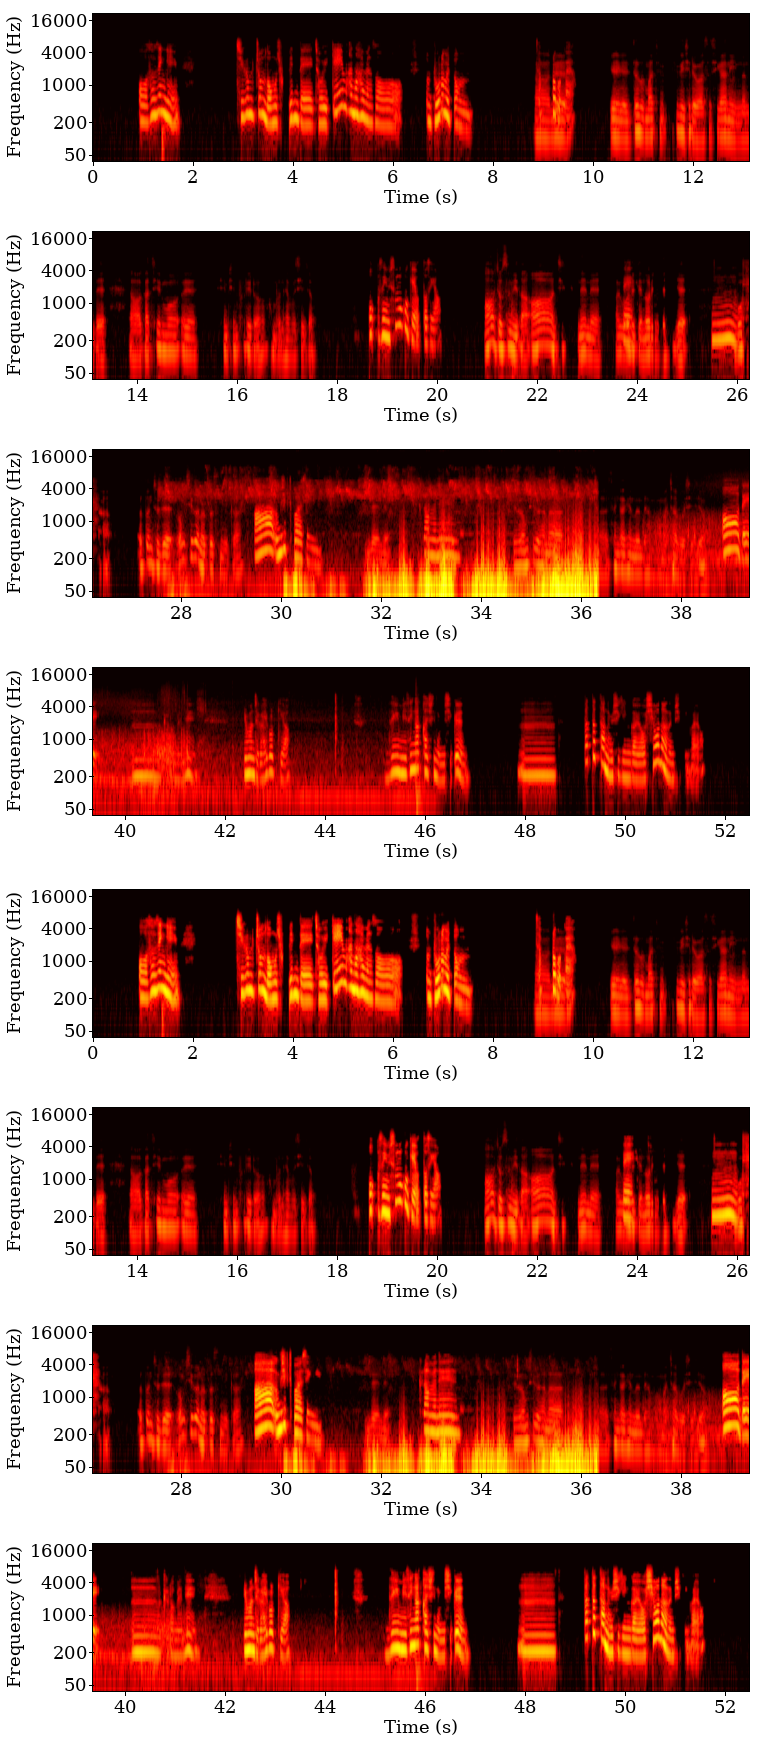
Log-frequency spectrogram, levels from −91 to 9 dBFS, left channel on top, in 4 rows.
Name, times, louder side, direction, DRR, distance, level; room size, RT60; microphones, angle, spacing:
voice 1, 0.9-1.7 2.9-6.2 6.7-7.6 9.5-9.6 18.6-20.1 23.7-23.9 25.5-26.0 29.5-30.8 32.8-33.6 38.8-39.5 40.1-41.4 41.7-41.8 42.4-43.3 44.6-44.7 45.2-46.9 47.8-48.6 49.2-51.6, right 8 dB, 70° right, 0.3 m, -30 dB
voice 2, 8.8-9.5 10.3-15.2 15.6-17.6 20.9-23.3 23.6-25.0 25.9-26.6 27.1-29.3 31.7-32.2 33.1-33.7 34.6-35.7 36.3-38.6 40.3-40.7, equal, 10° left, 4.1 m, -46 dB
sound 1, 27.8-28.1 30.0-30.7 31.0-31.2 31.7-36.3, left 4 dB, 85° left, 0.6 m, -27 dB
sound 2, 37.2-46.3, left 2 dB, 50° left, 4.1 m, -54 dB
head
